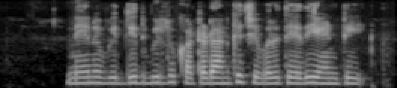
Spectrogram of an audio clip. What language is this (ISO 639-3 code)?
tel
